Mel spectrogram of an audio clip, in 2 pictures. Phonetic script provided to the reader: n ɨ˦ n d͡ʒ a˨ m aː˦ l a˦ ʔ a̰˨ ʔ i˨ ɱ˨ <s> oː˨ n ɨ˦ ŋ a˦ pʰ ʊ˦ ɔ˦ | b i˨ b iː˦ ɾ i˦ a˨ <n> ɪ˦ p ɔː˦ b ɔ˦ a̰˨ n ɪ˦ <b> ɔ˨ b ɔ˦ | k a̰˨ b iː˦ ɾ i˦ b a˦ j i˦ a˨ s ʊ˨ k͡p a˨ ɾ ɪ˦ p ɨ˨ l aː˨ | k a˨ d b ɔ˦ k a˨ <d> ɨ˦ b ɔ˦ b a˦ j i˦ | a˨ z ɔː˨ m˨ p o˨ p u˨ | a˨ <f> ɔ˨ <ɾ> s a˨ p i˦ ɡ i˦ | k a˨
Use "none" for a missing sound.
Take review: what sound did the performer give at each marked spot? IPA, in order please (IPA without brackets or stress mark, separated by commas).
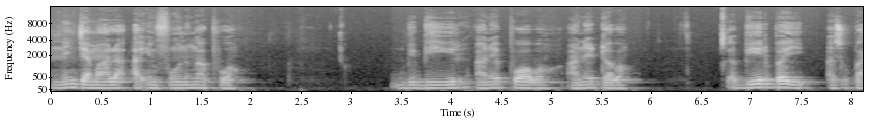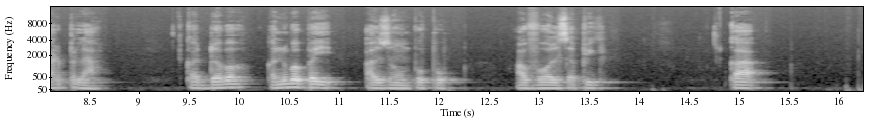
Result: f, n, d, n, v, l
